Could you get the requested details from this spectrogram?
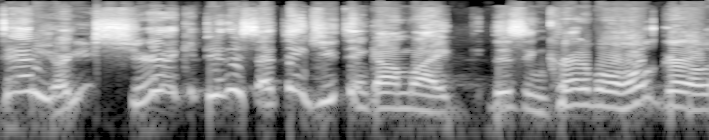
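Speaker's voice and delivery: acted, high-pitched talking through laughter. Retelling what she said while laughing: imitating someone laughing. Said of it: "she's, like, laughing".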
